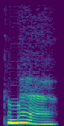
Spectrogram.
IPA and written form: kəˈmɛər (Khmer)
